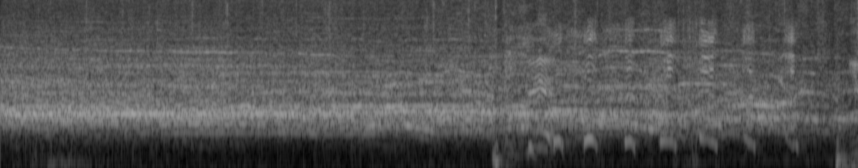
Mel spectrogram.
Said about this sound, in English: Maybe they're cheering because the woman won.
